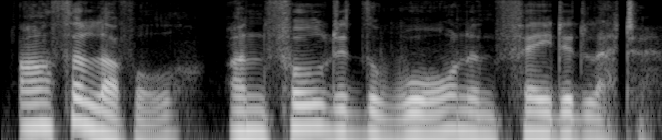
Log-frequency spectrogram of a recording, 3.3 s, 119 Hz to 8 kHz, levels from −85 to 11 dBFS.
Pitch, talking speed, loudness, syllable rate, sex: 135 Hz, 145 wpm, -15 LUFS, 4.6 syllables/s, male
